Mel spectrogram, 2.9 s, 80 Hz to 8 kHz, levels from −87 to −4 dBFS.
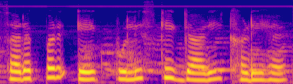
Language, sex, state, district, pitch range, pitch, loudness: Hindi, female, Assam, Kamrup Metropolitan, 245-280 Hz, 260 Hz, -15 LUFS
